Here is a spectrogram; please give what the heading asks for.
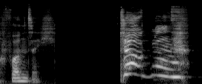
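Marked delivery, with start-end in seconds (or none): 1.2-1.9 very high, loud shriek. A narrator's reading. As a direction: scream the warning. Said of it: "kreischte er".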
